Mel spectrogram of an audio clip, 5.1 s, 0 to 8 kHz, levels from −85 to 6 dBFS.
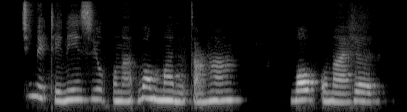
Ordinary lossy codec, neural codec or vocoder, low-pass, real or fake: none; codec, 16 kHz, 0.5 kbps, X-Codec, HuBERT features, trained on balanced general audio; none; fake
